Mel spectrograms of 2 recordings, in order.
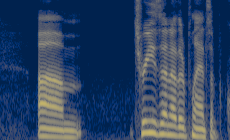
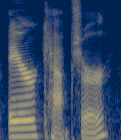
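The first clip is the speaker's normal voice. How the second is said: ordinary talk, nothing marked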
